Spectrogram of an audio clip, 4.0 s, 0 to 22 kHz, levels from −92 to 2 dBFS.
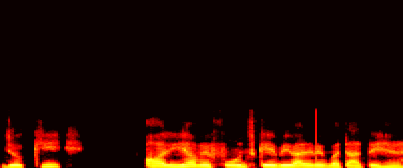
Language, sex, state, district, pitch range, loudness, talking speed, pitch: Hindi, female, Uttar Pradesh, Gorakhpur, 210-230 Hz, -18 LUFS, 180 wpm, 220 Hz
